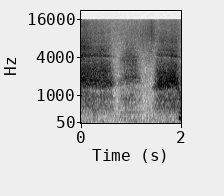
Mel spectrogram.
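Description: A woman breathing hard from exertion, a few audible breaths in and out.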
